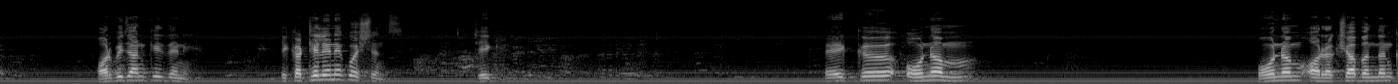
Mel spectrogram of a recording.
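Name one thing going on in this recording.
A man speaks through a microphone in short bursts, with pauses between.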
